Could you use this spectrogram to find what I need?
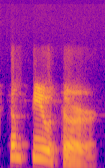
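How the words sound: It has a British accent with a clear t. "se você ouvir o britânico, você vai perceber que ele vai dizer mais computer"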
